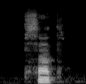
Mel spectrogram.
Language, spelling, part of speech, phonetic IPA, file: Polish, wsad, noun, [fsat], LL-Q809 (pol)-wsad.wav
